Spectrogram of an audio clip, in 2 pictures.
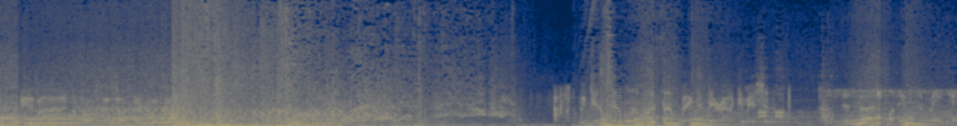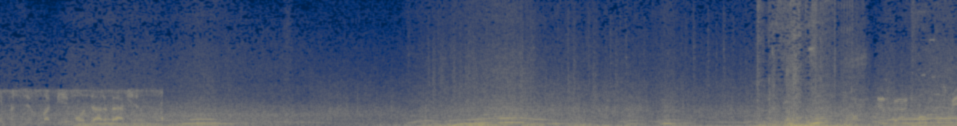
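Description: A sports car engine roars at speed.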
